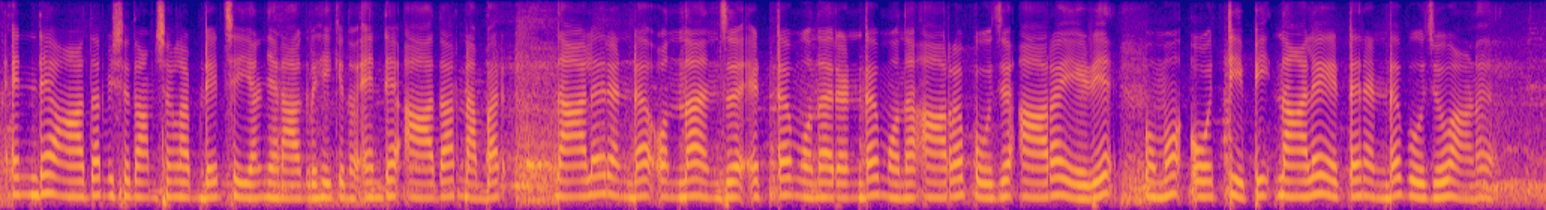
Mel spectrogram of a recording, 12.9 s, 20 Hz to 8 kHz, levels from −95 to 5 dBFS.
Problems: none marked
